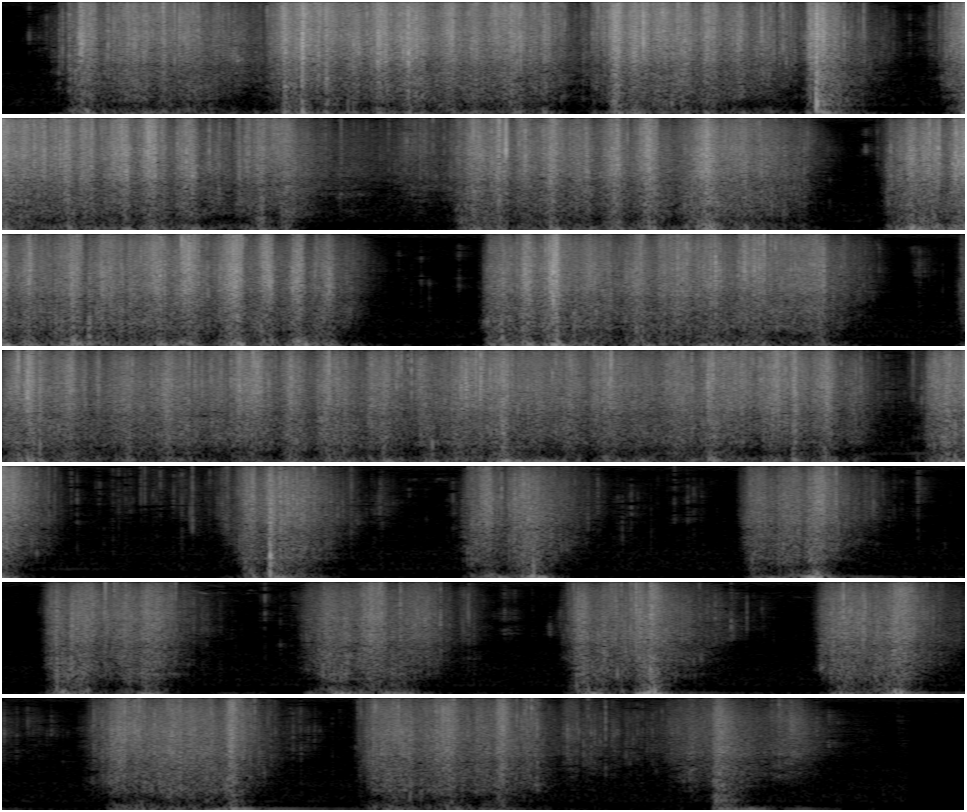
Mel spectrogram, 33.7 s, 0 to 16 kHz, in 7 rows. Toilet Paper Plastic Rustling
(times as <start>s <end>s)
0.3s 11.4s, 12.1s 22.2s, 28.2s 33.1s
